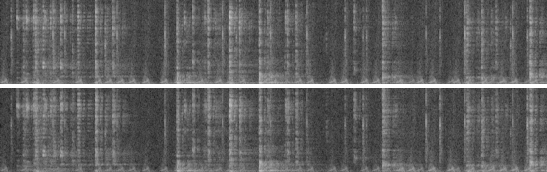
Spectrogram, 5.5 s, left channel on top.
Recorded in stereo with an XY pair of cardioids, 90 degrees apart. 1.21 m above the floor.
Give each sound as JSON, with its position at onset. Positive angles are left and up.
{"t": 0.2, "sound": "typing on a keyboard", "azimuth_deg": 25, "distance_m": 4.0}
